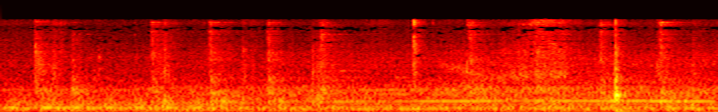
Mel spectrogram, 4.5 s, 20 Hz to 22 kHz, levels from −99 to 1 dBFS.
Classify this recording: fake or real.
real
